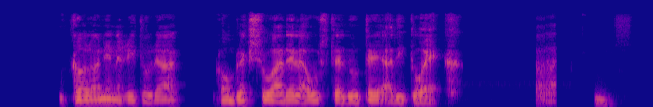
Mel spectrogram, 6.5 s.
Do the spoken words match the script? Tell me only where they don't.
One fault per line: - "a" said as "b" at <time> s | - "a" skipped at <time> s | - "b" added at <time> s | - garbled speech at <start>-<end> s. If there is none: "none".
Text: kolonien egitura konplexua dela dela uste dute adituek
- "dela" skipped at 3.1 s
